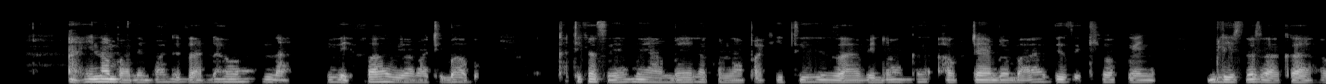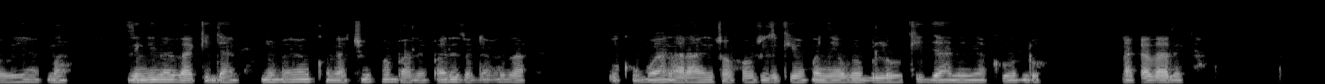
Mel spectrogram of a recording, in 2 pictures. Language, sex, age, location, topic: Swahili, male, 18-24, Nakuru, health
